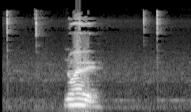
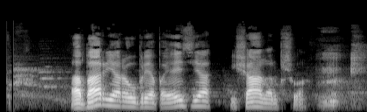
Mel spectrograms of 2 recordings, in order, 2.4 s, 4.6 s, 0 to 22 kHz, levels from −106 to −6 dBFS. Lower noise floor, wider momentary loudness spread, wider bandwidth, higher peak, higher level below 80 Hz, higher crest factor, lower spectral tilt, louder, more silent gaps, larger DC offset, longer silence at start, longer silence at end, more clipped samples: second, -39 dBFS vs -49 dBFS; second, 19 LU vs 25 LU; first, 16.5 kHz vs 7.8 kHz; about the same, 0 dBFS vs -2 dBFS; first, -56 dBFS vs -80 dBFS; second, 18 dB vs 24 dB; second, -4 dB/octave vs -6 dB/octave; first, -15 LUFS vs -23 LUFS; neither; neither; about the same, 0.05 s vs 0.15 s; first, 0.4 s vs 0.15 s; neither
